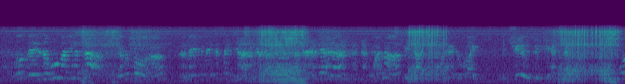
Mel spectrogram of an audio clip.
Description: THIS IS A VID OF MY BOY PASSED OUT SNORING, AFTER A NIGHT OF HEAVY DRINKING.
